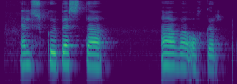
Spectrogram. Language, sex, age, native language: Icelandic, female, 10, Icelandic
